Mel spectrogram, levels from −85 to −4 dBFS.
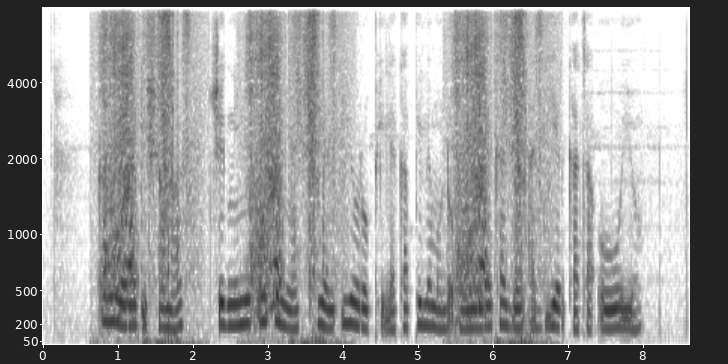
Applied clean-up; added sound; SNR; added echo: none; Zipper (clothing); 1 dB; none.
